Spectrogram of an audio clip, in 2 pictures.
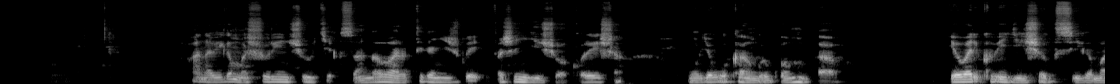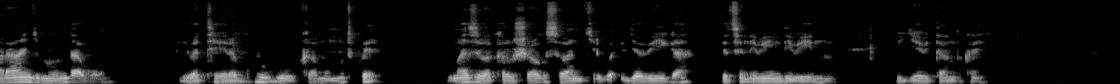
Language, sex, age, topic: Kinyarwanda, male, 25-35, education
